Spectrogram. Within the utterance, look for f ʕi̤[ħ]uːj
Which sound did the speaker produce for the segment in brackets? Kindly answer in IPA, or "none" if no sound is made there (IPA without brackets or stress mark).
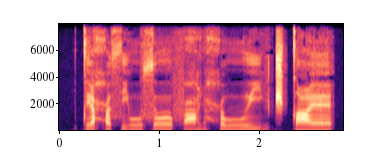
ħ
